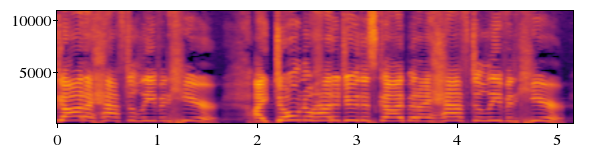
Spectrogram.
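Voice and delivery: high, loud, pleading prayer through retold sobs; a reliving of weeping at the window, high and loud; retold sobbing prayer. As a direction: cry out to God as if sobbing again. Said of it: "I just started sobbing".

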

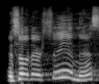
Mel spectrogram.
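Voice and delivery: ordinary delivery

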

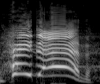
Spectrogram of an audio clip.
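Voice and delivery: loud high holler to Dad; child's yell. Acted. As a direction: yell it like a kid mid-jump. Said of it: "and then yelled".

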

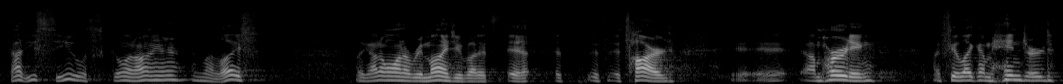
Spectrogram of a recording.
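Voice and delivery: low, hushed, halting prayer; hurting prayer. Acted. Hurting believer asking God about their life, quiet and halting. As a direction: pray it softly, stumbling over the words.

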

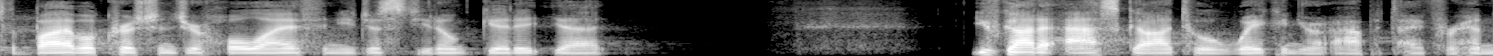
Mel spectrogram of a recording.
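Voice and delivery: ordinary talk, nothing marked

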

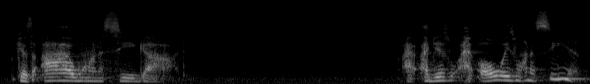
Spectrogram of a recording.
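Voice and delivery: breathy, intimate whisper of longing; hushed whisper. Retold or imitated. Pastor quietly confesses his wish to see God, whispering. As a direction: let it fall to a whisper, as if confessing.

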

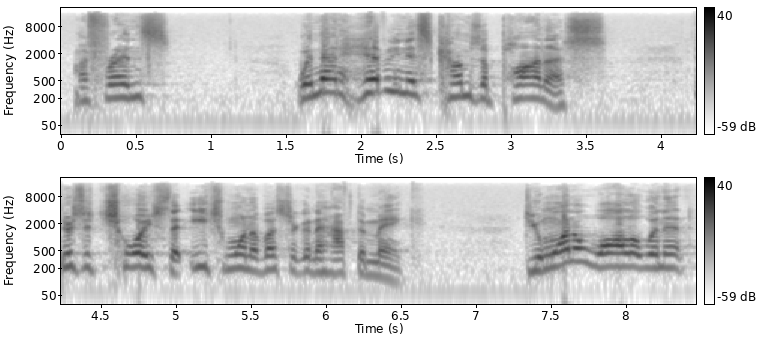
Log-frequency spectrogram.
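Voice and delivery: ordinary talk

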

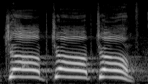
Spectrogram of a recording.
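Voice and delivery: high, loud mock calls from below; shouted urging. Friends urging a stranded climber to jump, shouted. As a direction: yell it up to someone on a rock.

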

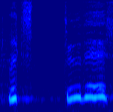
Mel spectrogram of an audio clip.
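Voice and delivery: usual speaking voice

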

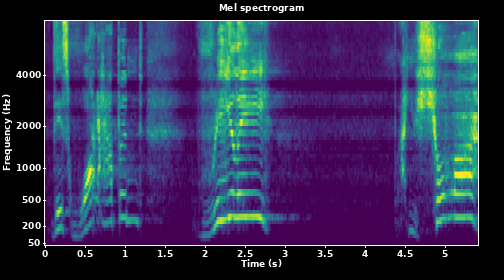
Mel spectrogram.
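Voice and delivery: high, stunned disbelief; amazed bystanders. Retold or imitated. Onlookers at the tomb reacting to the miracle, astonished and high. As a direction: gasp it out like you can't believe your eyes. Crowd reacting to Lazarus raised.

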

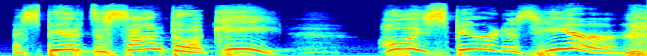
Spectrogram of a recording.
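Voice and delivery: high, loud cry imitating her announcement; excited proclamation. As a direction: call it out like a joyful revelation. Retold woman's awed announcement on waking.

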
